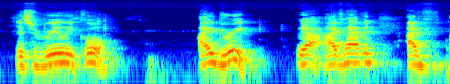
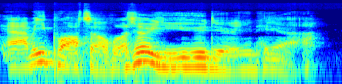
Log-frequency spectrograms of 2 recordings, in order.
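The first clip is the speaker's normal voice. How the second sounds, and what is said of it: Poor attempt at British accent. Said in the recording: “I don't even know what that accent was. ... I think you're trying to be British. ... It was displeasing to the ear.”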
